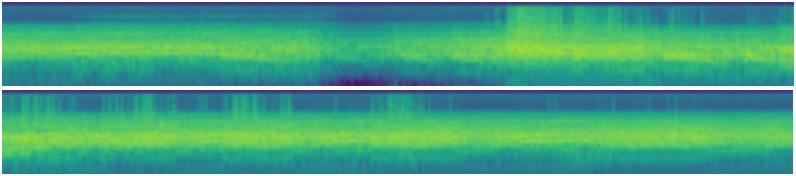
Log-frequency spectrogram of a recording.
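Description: A racing car engine roars loudly, its pitch rising and falling as the gears shift.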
